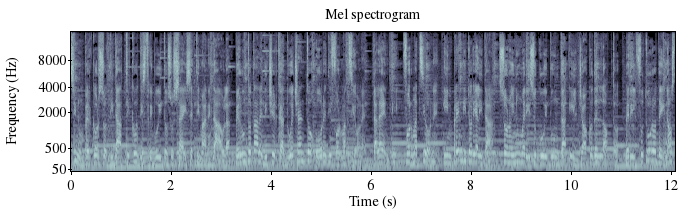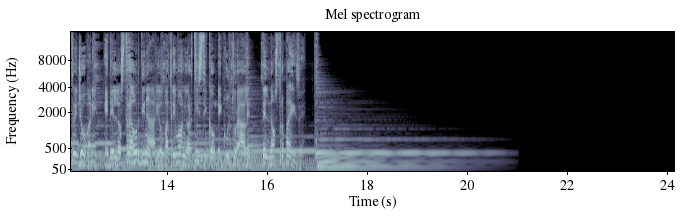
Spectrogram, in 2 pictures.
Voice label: italian corporate videos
